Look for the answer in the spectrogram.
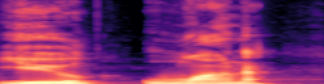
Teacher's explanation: NT 组合一般用 N 连音叫 you wanna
